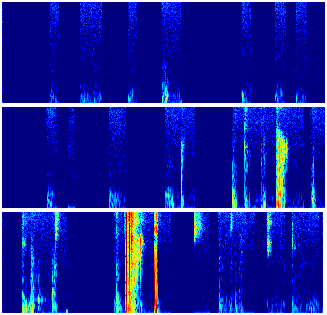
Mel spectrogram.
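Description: A woman breathes slowly through her nose, close to a microphone, in short soft bursts.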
